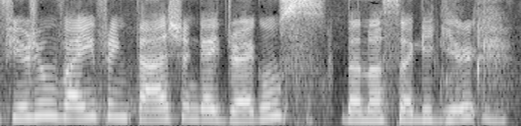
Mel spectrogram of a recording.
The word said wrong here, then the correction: Geguri: Vai, é, Shanghai! Geguri. Estou ruim de pronúncia hoje.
